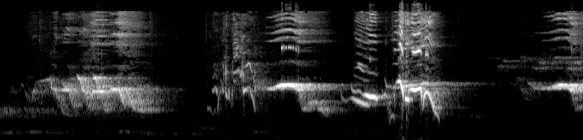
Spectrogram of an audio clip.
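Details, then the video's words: Black-naped oriole from a Javan and Sumbawa male and female mix, challenging a rival: slurred fluty whistles alternating with harsh grating squawks in three loud bouts with brief pauses. "kepodang gacor MENANTANG LAWAN ini sangat ampuh membuat agar burung podang gacor nyaut emosi"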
